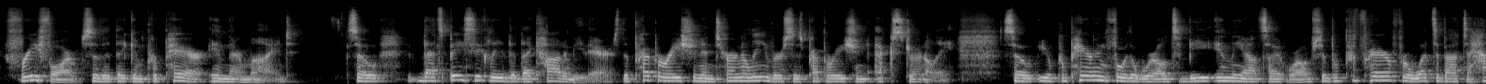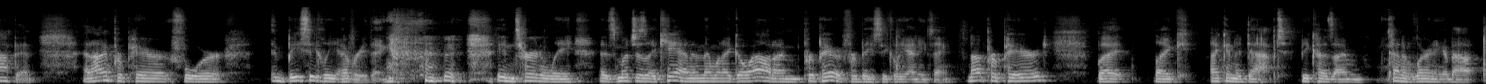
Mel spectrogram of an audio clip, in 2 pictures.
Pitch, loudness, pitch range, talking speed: 140 Hz, -23 LUFS, 130-160 Hz, 160 wpm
